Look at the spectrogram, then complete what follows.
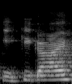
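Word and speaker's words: ikigai: of those categories that's the Japanese concept of eeky which means reason to be why you're here that's spelled i k i g AI we have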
